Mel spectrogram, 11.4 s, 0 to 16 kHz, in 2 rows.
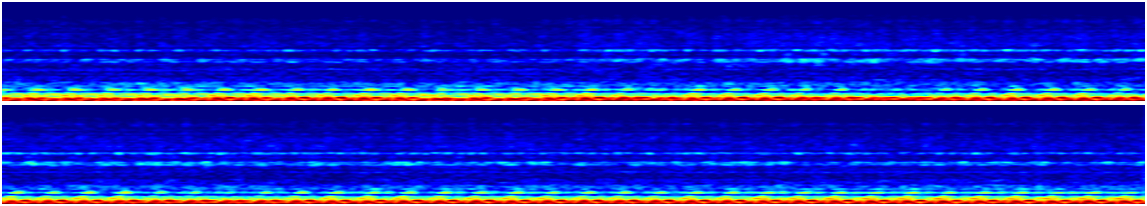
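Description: Deep, steady V8 burble with an even, lumpy rhythm and no knocks or ticking; a healthy idle.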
